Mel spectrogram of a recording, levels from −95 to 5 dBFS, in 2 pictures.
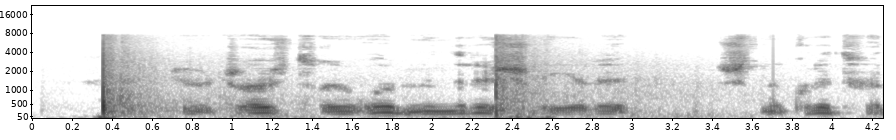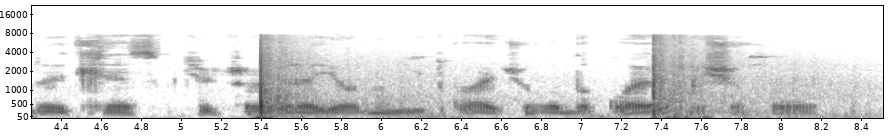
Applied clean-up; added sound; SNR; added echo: none; Fireworks; 2 dB; none.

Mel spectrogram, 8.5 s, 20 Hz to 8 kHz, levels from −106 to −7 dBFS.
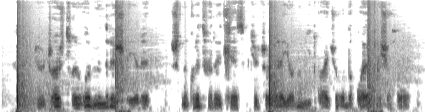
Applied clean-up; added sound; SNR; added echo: classical method Wiener filter.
